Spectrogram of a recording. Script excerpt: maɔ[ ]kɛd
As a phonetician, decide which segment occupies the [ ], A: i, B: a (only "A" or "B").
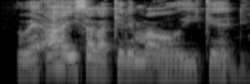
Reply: A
